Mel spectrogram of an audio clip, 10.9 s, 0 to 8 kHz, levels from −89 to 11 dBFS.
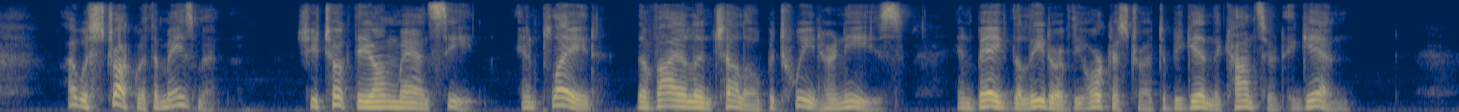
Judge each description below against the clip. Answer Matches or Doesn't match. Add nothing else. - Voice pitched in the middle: Matches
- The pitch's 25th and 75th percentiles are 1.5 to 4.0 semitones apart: Doesn't match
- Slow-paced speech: Doesn't match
